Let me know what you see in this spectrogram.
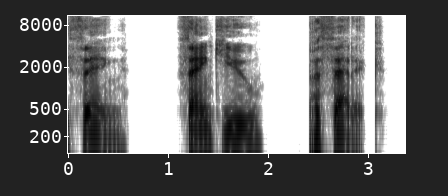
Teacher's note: the unvoiced TH sound, which means our vocal cords are not going to vibrate, so it's going to be thing.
